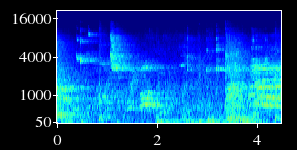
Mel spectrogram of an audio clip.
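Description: A volleyball is struck hard with a sharp smack.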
